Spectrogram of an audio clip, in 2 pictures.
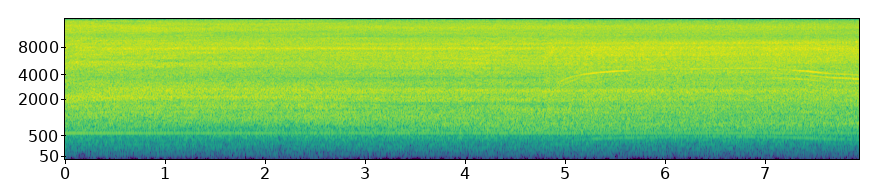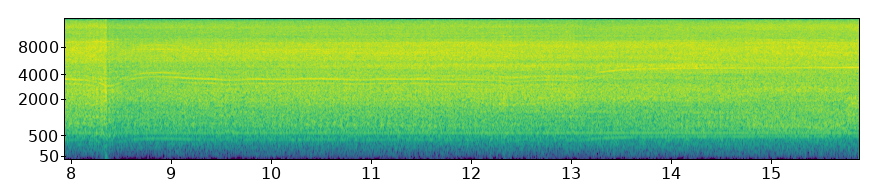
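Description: A power tool motor hums and whines steadily.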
